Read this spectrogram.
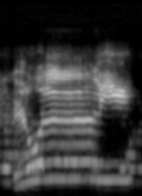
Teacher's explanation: Ditasdidkan tapi tidak disertai dengan dengung, ditasdid saja ya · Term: idgham bila gunnah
